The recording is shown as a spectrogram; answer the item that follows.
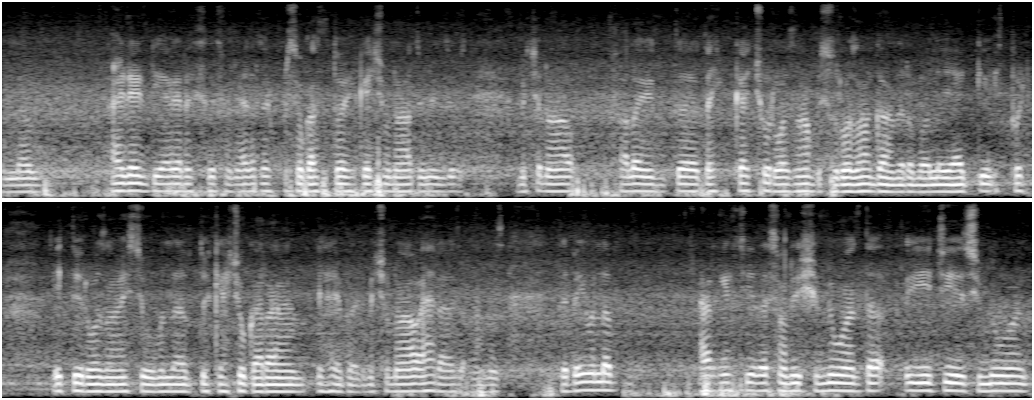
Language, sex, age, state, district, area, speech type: Kashmiri, male, 18-30, Jammu and Kashmir, Ganderbal, rural, spontaneous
